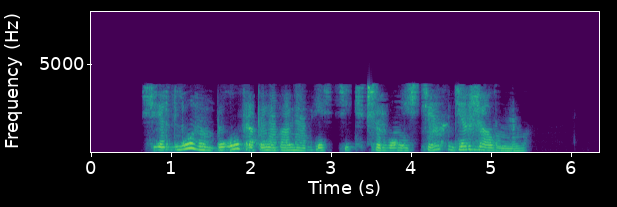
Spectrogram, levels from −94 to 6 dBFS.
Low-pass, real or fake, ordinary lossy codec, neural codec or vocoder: 7.2 kHz; fake; AAC, 16 kbps; codec, 44.1 kHz, 1.7 kbps, Pupu-Codec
